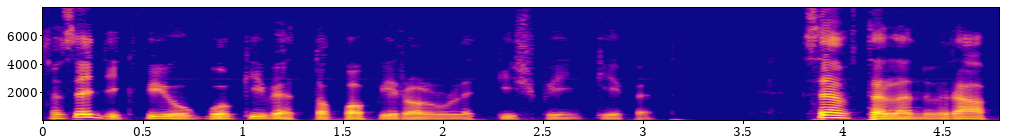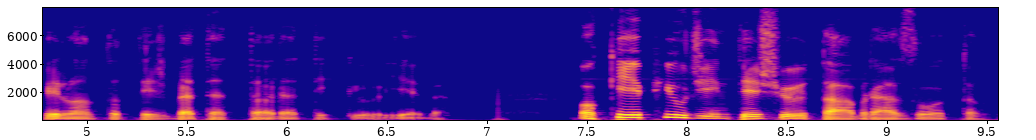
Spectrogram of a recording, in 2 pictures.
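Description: A man reads a novel aloud in a steady, even narration. His voice has a gravelly edge, and the recording is close and dry with no room sound. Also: lowish voice, no echo. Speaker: audiobook reader. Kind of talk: audiobook narration.

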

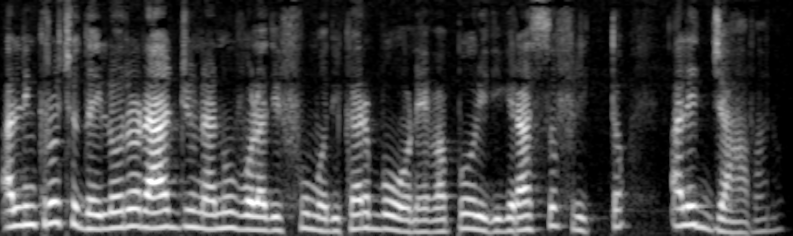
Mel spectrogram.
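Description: A woman narrating a literary novel in a measured, steady reading. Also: fairly low pitch. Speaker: audiobook narrator.

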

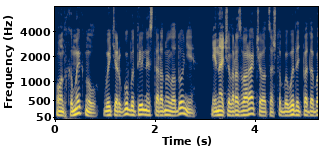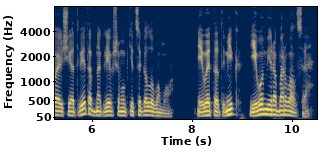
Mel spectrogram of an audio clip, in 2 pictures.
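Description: Low-voiced male storyteller. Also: darkish tone, dry recording, studio quality. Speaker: audiobook narrator. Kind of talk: scripted narration.

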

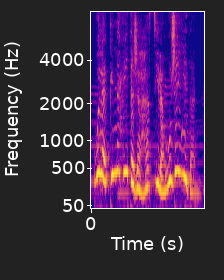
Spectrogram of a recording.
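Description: A woman doing a calm, gentle mother. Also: sits high, normal speed, faint music behind, voice pushed up. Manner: soft and soothing. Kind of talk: storybook reading.

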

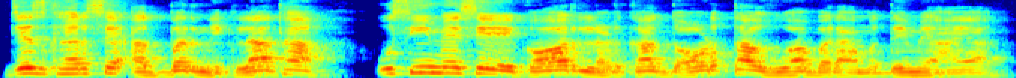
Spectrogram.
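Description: A man calmly reading a short story aloud as narrator, in a dull lo-fi recording. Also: fairly high pitch.

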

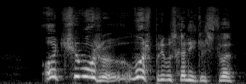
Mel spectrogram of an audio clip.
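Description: A man's voice: high voice, big pitch swings, fairly quick, darkish tone, slightly rough, voice pushed up, exaggerated voice. A man voicing a young male suitor who sounds fawning and whiny. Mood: pleading. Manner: pleading, deferential, whiny.

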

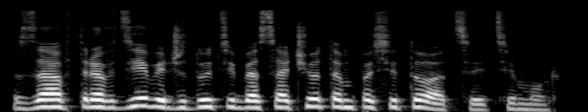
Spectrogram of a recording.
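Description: A woman reading the lines of a domineering, jealous male boss in a curt, commanding tone, low and measured. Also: animated, darkish tone, no room sound, studio quality, close to an everyday voice.

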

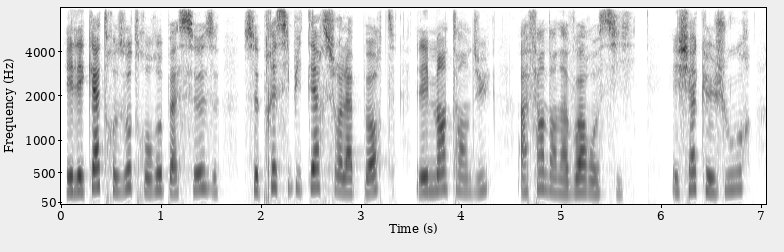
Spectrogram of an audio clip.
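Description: A woman reading a classic short story aloud in measured, expressive audiobook narration. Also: a little high. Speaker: audiobook reader.

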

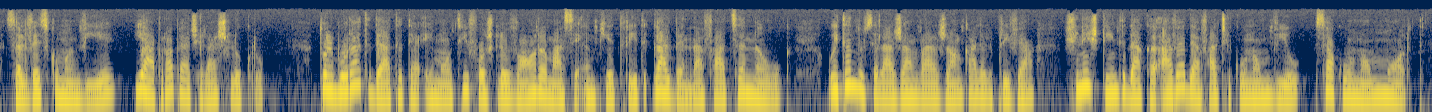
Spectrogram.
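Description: A woman narrating a classic novel in a measured, expressive audiobook reading. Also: lowish voice, no echo. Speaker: audiobook reader. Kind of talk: scripted literary narration.

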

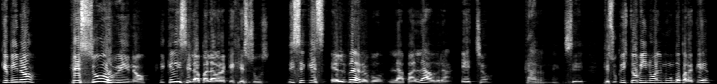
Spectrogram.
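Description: At a church youth congress, a high-pitched preacher with a Rioplatense Spanish accent runs an energetic workshop. He throws questions at the crowd and performs small dialogues.

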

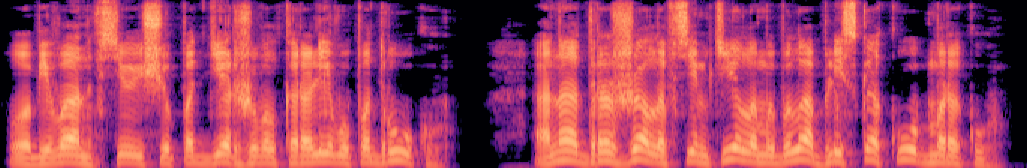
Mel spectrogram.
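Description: A man reads a novel aloud as an audiobook narrator, giving the scripted text an expressive, dramatic delivery. His voice is mid-range at a normal speed, recorded in clean studio sound with no room sound.

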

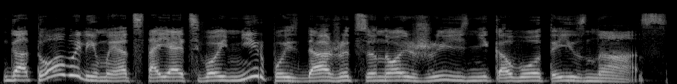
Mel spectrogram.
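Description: A woman reading the lines of a calm, courtly male vampire elder in an audiobook, speaking slowly and smoothly. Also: lowish voice, no room sound, studio quality. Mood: measured. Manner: slow, smooth, measured speech.

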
